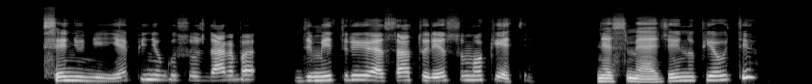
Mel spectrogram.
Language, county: Lithuanian, Šiauliai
